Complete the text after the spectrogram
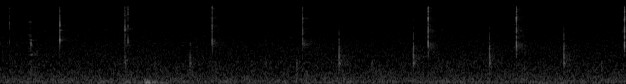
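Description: Small scissors snip with light clicks.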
